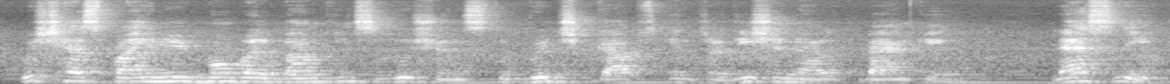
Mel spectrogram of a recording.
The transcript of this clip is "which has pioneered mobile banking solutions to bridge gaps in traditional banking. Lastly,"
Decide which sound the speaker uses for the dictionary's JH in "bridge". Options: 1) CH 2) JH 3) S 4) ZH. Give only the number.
2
